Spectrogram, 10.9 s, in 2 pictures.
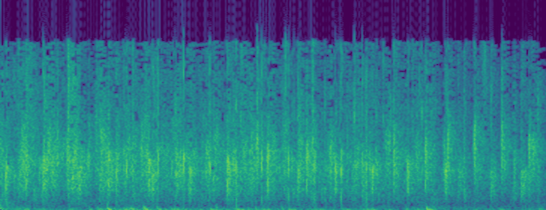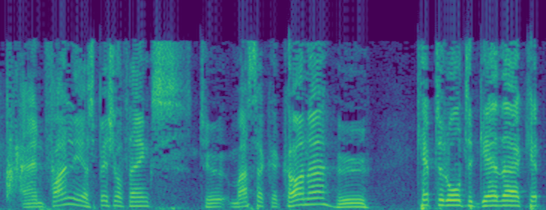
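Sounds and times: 
audience applause: 0.0 - 6.2
speech: 5.7 - 10.9.

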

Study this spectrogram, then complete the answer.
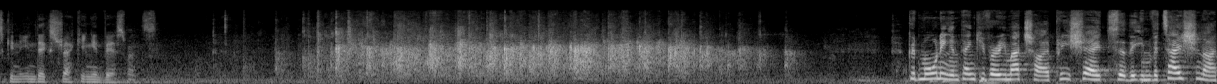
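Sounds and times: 
speech: 0.1 - 1.7, 9.1 - 12.1
audience applause welcoming a speaker: 2.4 - 8.2.

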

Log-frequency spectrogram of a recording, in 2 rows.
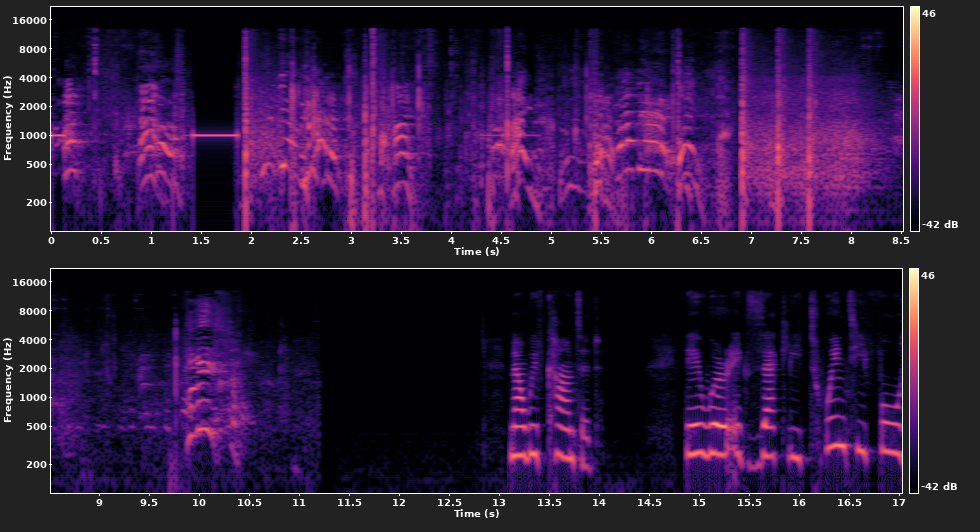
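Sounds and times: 
people shouting frantically: 0.0 - 3.7, 4.4 - 6.6, 9.3 - 10.6
speech: 0.2 - 3.8, 4.4 - 7.2, 13.1 - 14.1, 14.8 - 17.0
gunshots: 1.9 - 3.6, 6.9 - 8.4.

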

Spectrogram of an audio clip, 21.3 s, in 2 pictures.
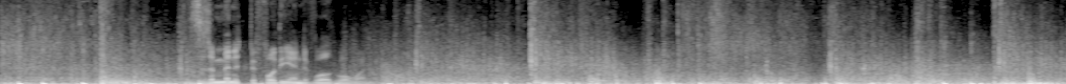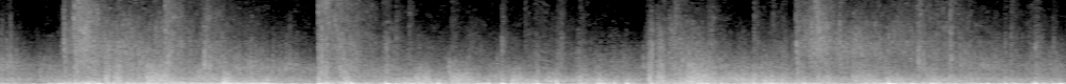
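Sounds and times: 
artillery shelling, World War I recording: 0.0 - 21.2
speech: 2.1 - 4.2.

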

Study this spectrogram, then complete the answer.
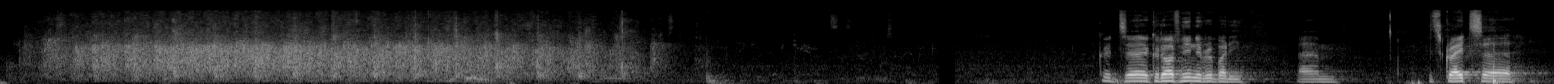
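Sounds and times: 
audience applause welcoming keynote speakers at a conference session: 0.0 - 6.8
speech: 11.0 - 13.5, 14.3 - 15.3.

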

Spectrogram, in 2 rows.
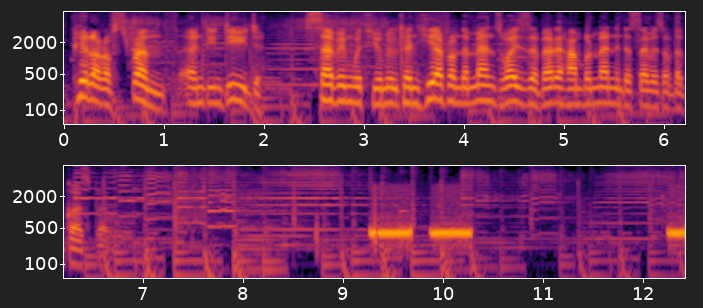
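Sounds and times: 
music: 0.0 - 12.4
speech: 0.1 - 7.1
telephone ringback tones on an outgoing call: 9.3 - 10.3, 12.2 - 12.4.

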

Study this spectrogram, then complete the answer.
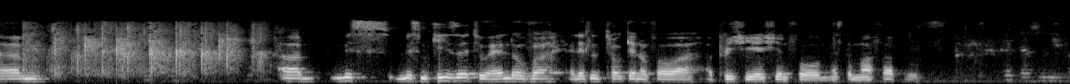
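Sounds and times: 
speech: 0.0 - 0.7, 2.8 - 9.4, 10.0 - 10.6
audience applause: 0.1 - 2.8.

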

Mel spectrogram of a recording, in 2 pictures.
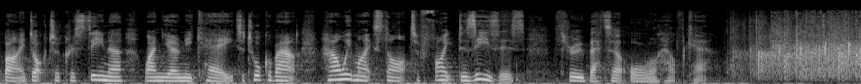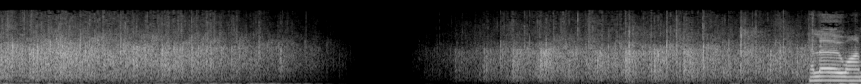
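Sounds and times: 
speech: 0.0 - 7.6, 16.7 - 17.2
live audience applauding at Wellcome Collection in London: 7.3 - 17.2.

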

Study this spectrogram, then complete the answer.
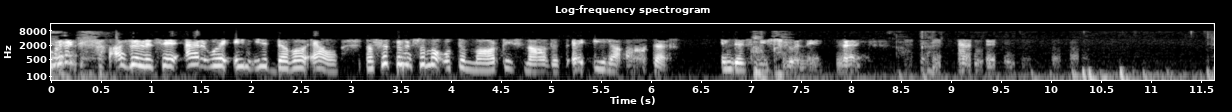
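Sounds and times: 
speech: 0.2 - 10.4
phone line breaking up: 5.4 - 10.4.

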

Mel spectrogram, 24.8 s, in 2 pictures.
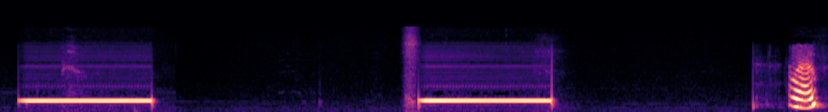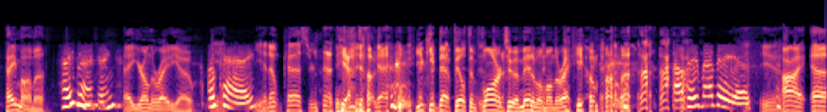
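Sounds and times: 
buzzy phone line tone as an outgoing call rings through: 0.3 - 2.4, 6.3 - 8.4
speech: 12.6 - 13.2, 13.9 - 24.8
laughter: 17.0 - 24.8.

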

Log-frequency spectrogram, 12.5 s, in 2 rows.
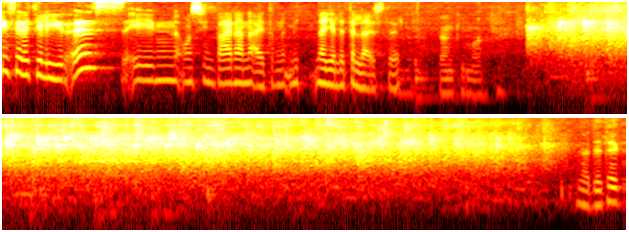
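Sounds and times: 
speech: 0.0 - 5.2, 12.0 - 12.4
audience applause: 5.2 - 12.4.

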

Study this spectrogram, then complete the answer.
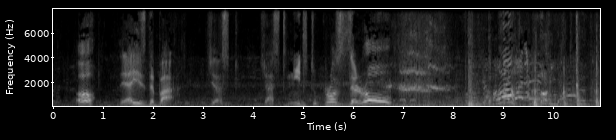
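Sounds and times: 
speech: 0.5 - 2.5, 3.1 - 7.5, 8.6 - 10.5
car tires squealing in a skid: 5.8 - 10.9.

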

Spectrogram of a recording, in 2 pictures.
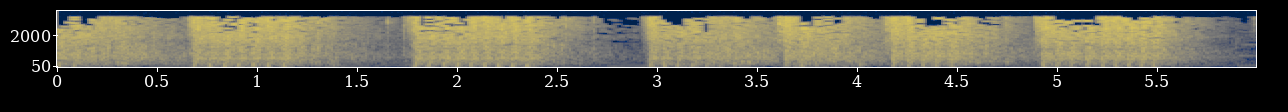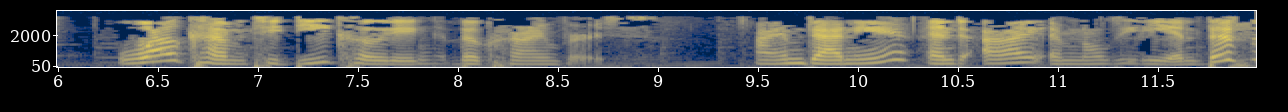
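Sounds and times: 
gunshots: 0.0 - 5.9
speech: 6.4 - 11.9.

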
